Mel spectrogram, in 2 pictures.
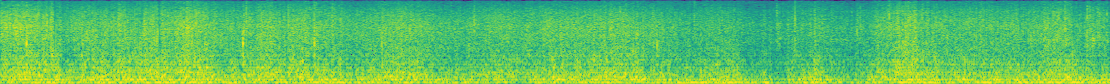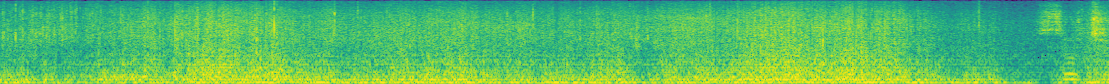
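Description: Strong gusty wind buffets the microphone at Edinburgh airport, a loud roaring rush that swells and eases in waves throughout, with no clear voices over it.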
